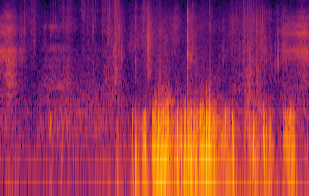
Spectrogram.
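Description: Handheld microphone handling noise: a run of loud, irregular low thumps and rumbles about halfway through as the microphone is passed to the next speaker.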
